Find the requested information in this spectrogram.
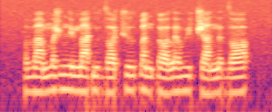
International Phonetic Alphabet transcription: βamɒʒ nømaɠu dɒ t͡ʃulɓanɗɒlʌ βʉt͡ʃanʌ dɒ

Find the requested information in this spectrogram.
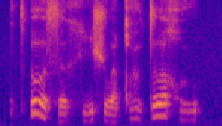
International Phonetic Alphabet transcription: t͡sʼɤ˥˩sə˩ xi˩˥ʃo˩ɪ̯qʼṳ˥˩ tɤ˥χṳ˧

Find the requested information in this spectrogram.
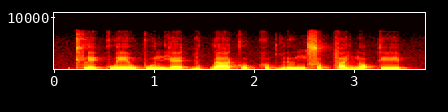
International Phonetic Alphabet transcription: kʰle˦˥ʔ kweː˧wkwu˨˩n jɛː˨˩t̚bu˨˩k̚ laː˨˩ko˨˩k̚ho˨˩k̚ rɯː˨˩ŋso˥˩k̚ fa˨˩jnɔ˥˩ʔkeː˦˥p̚

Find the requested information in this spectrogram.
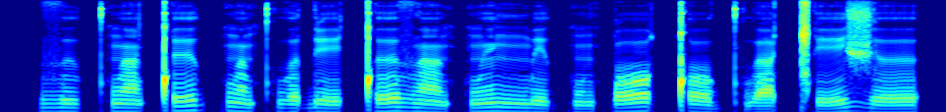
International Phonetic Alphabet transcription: ðɯkʷʰãǃɘ kʷãkʷʰʌɗeǃə ðãkʷẽ ŋ͡mekʷə̃k͡pɔ ǃɔkʷʼaǁe ʒə

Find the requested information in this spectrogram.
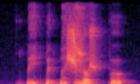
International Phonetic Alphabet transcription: k͡pe̤k͡pɨ ɡ͡ba̤ʃɮoʃpːu

